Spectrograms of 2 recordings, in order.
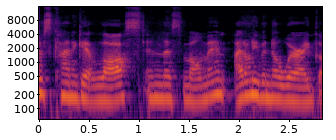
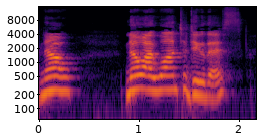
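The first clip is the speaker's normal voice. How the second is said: insistent no; 7 semitones higher, 11 dB louder than usual. Retold or imitated. Insisting she wants to continue.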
